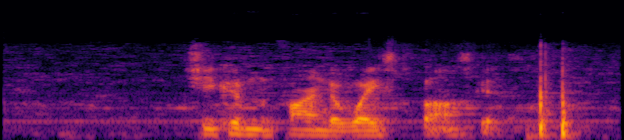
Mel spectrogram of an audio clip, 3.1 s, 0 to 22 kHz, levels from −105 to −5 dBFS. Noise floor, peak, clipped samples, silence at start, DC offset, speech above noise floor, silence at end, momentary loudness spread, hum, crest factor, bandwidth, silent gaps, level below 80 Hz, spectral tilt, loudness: -62 dBFS; -10 dBFS; under 0.1%; 0.9 s; under 0.1%; 29 dB; 0.2 s; 10 LU; none; 26 dB; 7.4 kHz; none; -62 dBFS; -7.5 dB/octave; -34 LUFS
